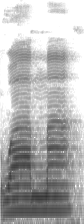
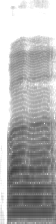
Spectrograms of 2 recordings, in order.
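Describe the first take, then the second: First: The lips meet again firmly for the m. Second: The lips do not meet again firmly for m. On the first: The speaker calls it right. "maka dipertemukan lagi karena untuk menunaikan sif, apa, huruf mim" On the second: The speaker calls it wrong. "jangan wa ma"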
